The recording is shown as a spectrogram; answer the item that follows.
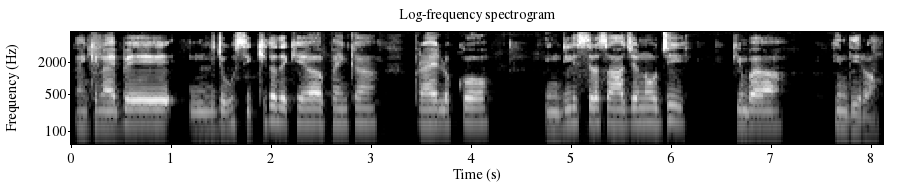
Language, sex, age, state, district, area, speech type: Odia, male, 18-30, Odisha, Puri, urban, spontaneous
